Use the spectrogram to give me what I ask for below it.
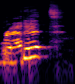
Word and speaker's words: Reddit: What's the website called Reddit. Reddit, like it's spelled READIT. Like I read that. Like I read it.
